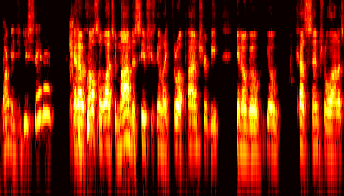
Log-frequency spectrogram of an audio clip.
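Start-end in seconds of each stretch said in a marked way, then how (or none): 0.1-1.0 high, hushed disbelief; shocked aside. Retold or imitated. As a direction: softly check with a colleague, incredulous. Retells his shocked aside to Marty.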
